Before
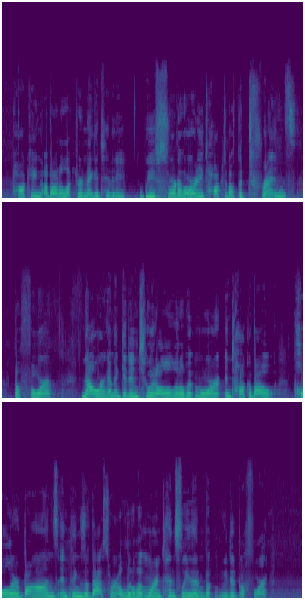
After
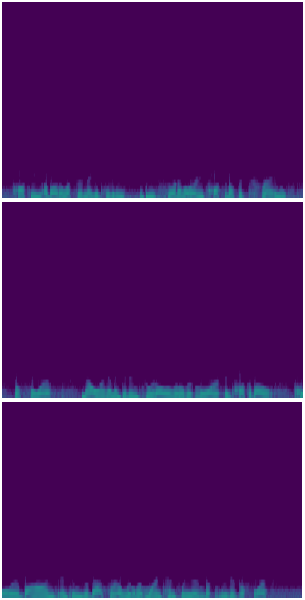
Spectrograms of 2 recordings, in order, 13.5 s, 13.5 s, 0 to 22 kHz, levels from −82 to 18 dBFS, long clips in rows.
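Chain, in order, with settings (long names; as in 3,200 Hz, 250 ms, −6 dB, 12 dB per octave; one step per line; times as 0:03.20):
low-pass filter 1,100 Hz 24 dB per octave
downward compressor, threshold −32 dBFS, peak gain reduction 12 dB
0:06.74–0:08.46: Butterworth high-pass 270 Hz 36 dB per octave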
